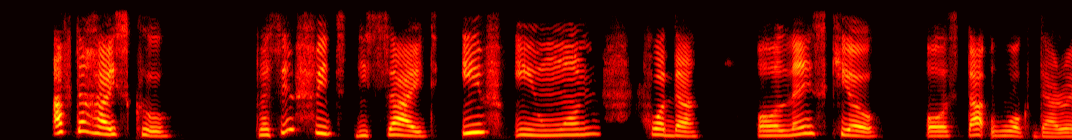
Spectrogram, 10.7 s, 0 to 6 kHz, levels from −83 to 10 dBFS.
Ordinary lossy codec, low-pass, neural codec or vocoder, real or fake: none; 5.4 kHz; none; real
